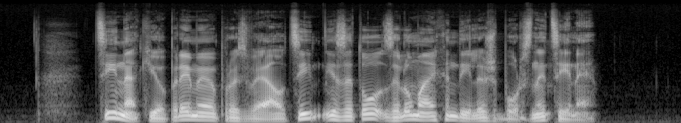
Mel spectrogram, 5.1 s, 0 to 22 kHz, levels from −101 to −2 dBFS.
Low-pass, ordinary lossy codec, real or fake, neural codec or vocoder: 19.8 kHz; none; real; none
